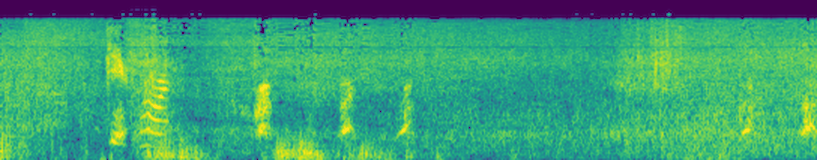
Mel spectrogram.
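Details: Dog on the beach going wild at the crashing ocean, giving short, clipped barks in an irregular string, a few close together then spaced out. A human voice is also heard, over a steady wash of waves and wind.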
